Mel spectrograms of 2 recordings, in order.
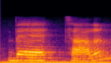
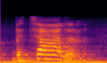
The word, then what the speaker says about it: bezahlen: Takže třeba není to bezahlen, ale je to bezahlen, jo, ten důraz je až na tom ca.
